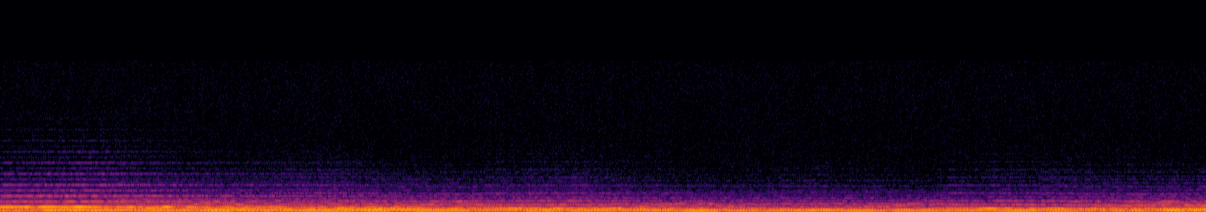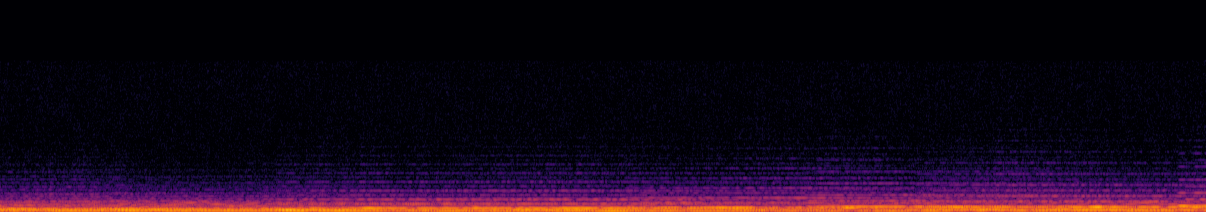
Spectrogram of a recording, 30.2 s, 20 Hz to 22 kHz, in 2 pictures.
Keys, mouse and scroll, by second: 0.0 scroll up 3, 0.3-0.8 shift+middle drag, 0.8 scroll up 2, 1.1 ctrl+s, 1.9 alt+middle click, 2.6 alt+middle click, 3.3 alt+middle drag, 3.9 alt+middle drag, 4.5-5.0 shift+middle drag, 5.0 click, 6.1 Tab, 6.7 click, 7.1-11.8 typing, 7.3 click, 12.9-13.3 ctrl+z, 13.8 g, 14.5 ctrl+z, 14.9 g, 16.3-20.1 typing, 21.4-30.1 typing, 22.2 click, 22.9 click.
